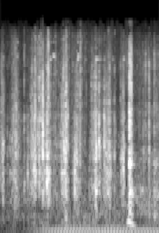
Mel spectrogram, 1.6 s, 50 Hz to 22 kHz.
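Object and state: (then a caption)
Closed metal canister with loose objects inside. A sealed metal WW2 canister is shaken, and the objects inside rattle in a rapid series of about nine bright, clicking knocks. Each knock dies away almost at once, and the strongest rattle comes near the end.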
